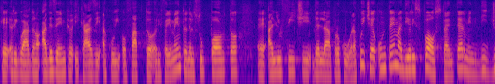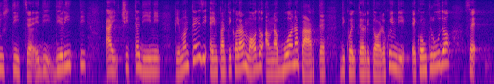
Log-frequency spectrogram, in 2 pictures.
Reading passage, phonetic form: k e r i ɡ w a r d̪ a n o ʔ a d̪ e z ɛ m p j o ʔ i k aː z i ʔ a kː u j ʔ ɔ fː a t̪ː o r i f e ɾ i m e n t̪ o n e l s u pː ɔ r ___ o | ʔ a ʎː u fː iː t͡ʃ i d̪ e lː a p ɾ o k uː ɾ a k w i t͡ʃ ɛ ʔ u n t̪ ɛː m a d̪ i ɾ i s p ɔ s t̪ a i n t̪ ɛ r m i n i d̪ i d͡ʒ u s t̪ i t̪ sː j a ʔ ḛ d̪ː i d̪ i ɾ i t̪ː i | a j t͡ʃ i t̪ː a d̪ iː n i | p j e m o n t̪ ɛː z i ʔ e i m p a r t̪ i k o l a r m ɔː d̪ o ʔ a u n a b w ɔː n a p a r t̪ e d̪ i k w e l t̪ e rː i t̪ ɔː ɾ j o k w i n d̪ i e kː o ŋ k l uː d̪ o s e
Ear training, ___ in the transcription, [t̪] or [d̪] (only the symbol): t̪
